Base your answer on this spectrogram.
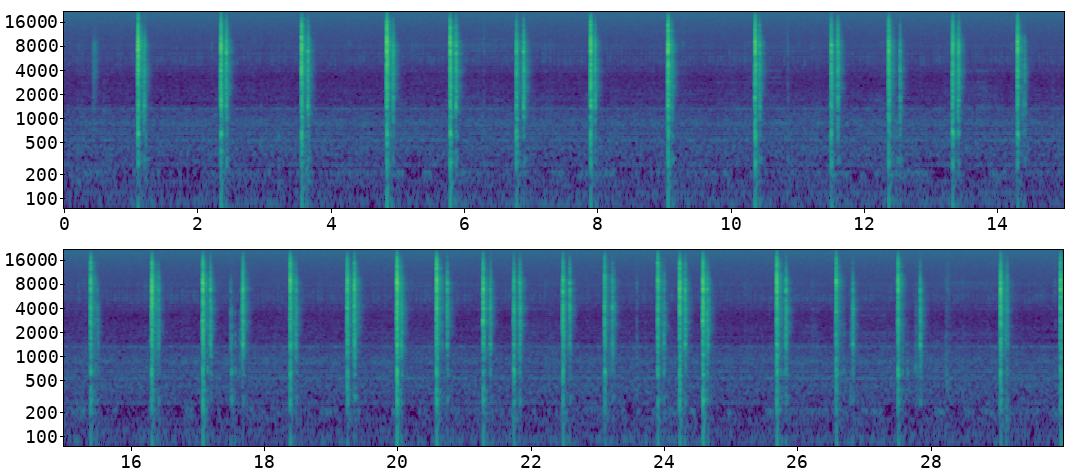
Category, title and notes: Sound effects > Objects / House appliances
COMTelph-Blue Snowball Microphone, CU Landline Pushbutton, Buttons Pushed Nicholas Judy TDC
Buttons being pressed from a landline pushbutton telephone. Singles and multiples.
multiple, foley, Blue-Snowball, buttons, button, phone, landline-pushbutton-telephone, pushbutton, telephone, Blue-brand, landline, press, single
